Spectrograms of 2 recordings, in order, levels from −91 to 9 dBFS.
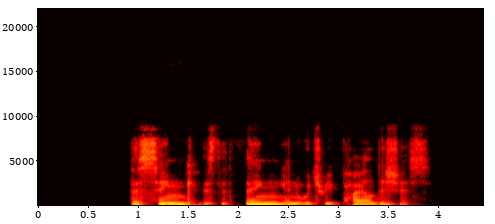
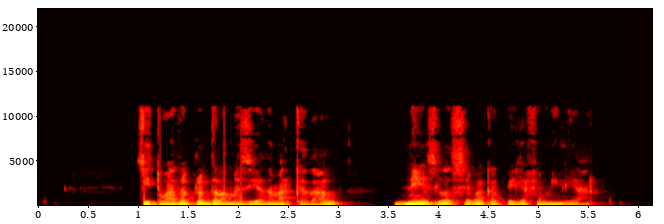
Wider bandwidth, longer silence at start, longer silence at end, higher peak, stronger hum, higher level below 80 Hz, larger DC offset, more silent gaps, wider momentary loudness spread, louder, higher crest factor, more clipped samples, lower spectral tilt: second, 9 kHz vs 11.5 kHz; about the same, 0.95 s vs 1 s; about the same, 0.6 s vs 0.6 s; second, -16 dBFS vs -10 dBFS; neither; second, -70 dBFS vs -58 dBFS; neither; neither; first, 16 LU vs 12 LU; second, -31 LUFS vs -25 LUFS; about the same, 16 dB vs 16 dB; neither; second, -6 dB/octave vs -7.5 dB/octave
